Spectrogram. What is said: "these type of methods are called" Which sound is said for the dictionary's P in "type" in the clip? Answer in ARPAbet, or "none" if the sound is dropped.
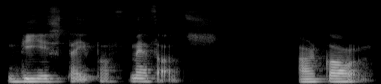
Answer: P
